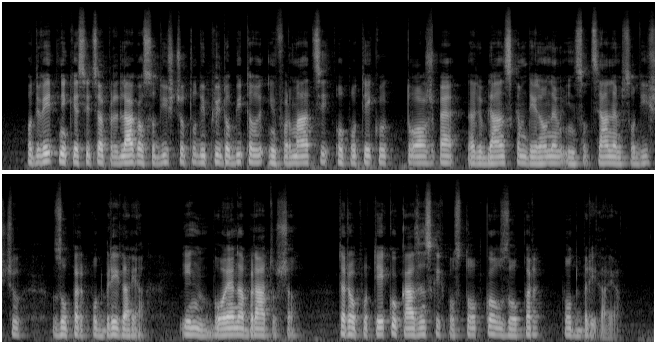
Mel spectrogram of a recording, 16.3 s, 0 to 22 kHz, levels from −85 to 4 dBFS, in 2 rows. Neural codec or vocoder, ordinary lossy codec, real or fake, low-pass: codec, 44.1 kHz, 7.8 kbps, Pupu-Codec; none; fake; 19.8 kHz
